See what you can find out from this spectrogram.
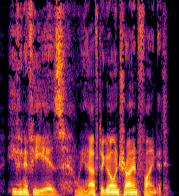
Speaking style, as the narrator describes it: I said with a sigh

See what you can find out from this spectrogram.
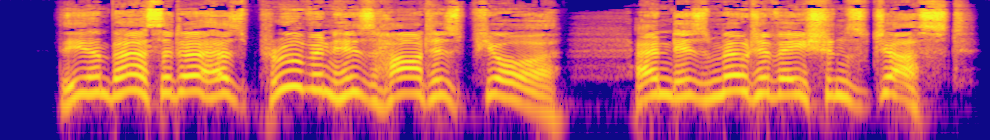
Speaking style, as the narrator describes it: the leader called out over his people

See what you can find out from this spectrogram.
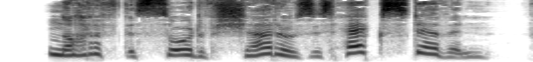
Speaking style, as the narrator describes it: Aliona gasped

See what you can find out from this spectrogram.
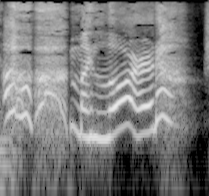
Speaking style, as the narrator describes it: She gasped and giggled

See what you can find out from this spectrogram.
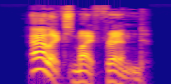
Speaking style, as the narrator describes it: He boomed

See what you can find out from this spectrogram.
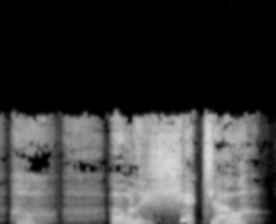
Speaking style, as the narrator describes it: panted with wide eyes

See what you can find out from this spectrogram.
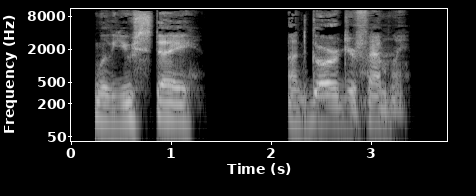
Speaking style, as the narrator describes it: Orion snarled at Asheron for a reminder he despised him for

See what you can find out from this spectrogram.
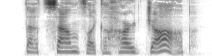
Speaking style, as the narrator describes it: Denali said in a soft voice

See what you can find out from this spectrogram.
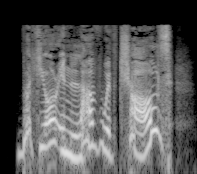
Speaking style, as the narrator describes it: the scientist squealed

